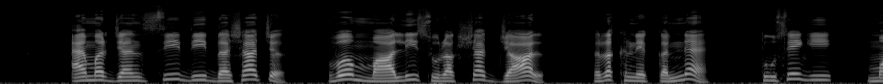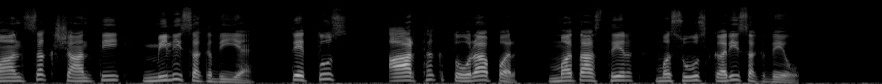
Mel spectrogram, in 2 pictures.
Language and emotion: Dogri, neutral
